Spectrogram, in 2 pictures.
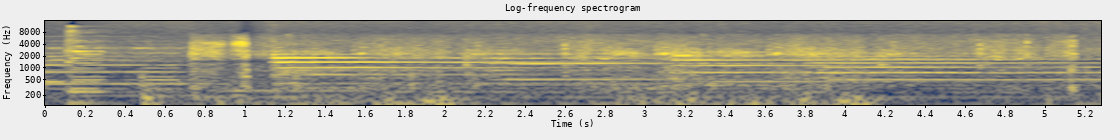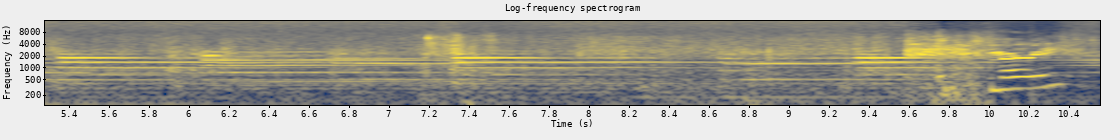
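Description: Big Ben's bells striking: several slow bongs, each ringing on into the next.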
